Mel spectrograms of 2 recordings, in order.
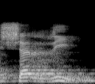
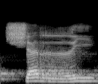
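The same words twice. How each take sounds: First: The r is thin with no trill. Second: The r is thin but still trilled. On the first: The speaker calls it right. "Tapi syarri" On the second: The speaker calls it wrong. "jangan sampai syarri. Udah benar ditipiskan tapi masih ada getarannya"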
